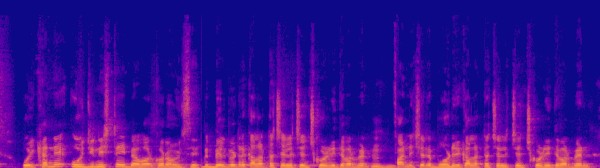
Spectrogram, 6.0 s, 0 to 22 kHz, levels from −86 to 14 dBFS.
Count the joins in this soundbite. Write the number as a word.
one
